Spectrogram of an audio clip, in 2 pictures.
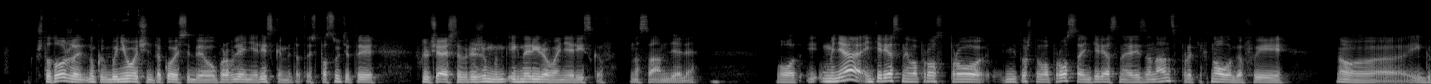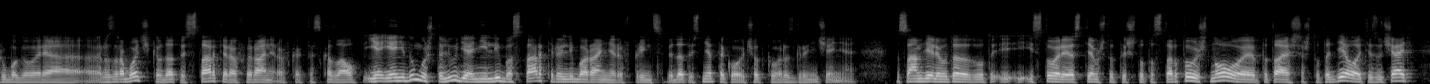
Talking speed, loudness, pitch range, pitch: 195 wpm, -24 LUFS, 110-130 Hz, 120 Hz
